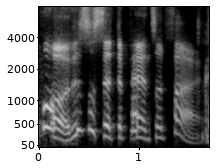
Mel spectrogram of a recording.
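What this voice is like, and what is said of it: Mario-style cartoon voice impression. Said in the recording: “that wasn't an Italian. That wasn't an Italian impression. That was a Mario impression. That was totally different.”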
